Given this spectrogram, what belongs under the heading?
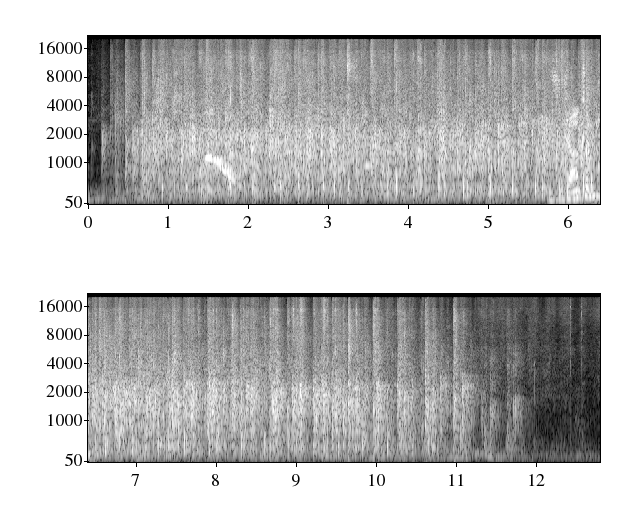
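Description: Audience applause at a Republican candidate forum, a dense, sustained round of clapping from many hands that swells early, holds steadily, then fades out near the end, with a brief spoken name over it.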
